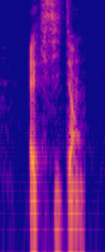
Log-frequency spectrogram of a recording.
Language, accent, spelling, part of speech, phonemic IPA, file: French, France, excitant, verb / adjective / noun, /ɛk.si.tɑ̃/, LL-Q150 (fra)-excitant.wav
- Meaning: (verb) present participle of exciter; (adjective) 1. exciting (causing stimulation or excitement) 2. arousing; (noun) excitant; stimulant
